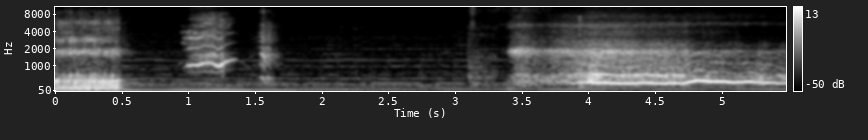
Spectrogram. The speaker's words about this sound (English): Has he snored like that the rest of the time?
